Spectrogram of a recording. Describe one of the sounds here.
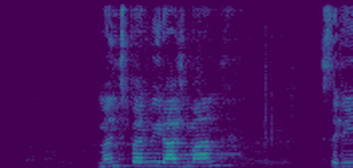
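A young woman speaks into a microphone over loudspeakers in a large hall.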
